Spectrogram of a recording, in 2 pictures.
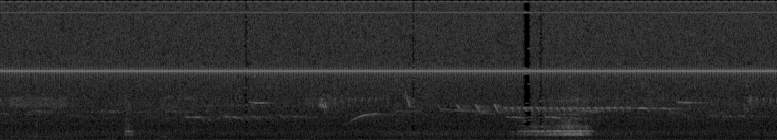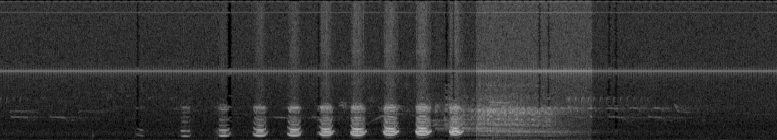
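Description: A run of about ten hen-turkey yelps, evenly spaced about three a second and growing louder, with a wild turkey gobbler's gobble, a rattling burst about a second long, cutting in right on the last yelp. A fainter gobble comes about five seconds in, with faint songbird chirps behind.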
